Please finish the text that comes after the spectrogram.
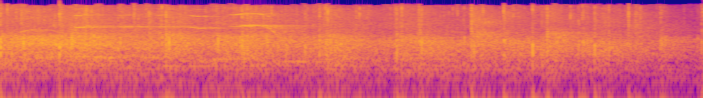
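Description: Steady applause from an audience welcoming the announcement of a touchpoint gathering every Thursday, a dense rush of many hands clapping at once, loud at first and tapering slightly over a few seconds, with a few faint whistles on top.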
